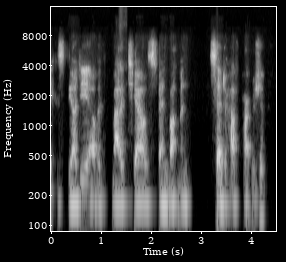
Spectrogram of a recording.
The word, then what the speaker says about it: Malik Thiaw: Okay, that is Malik Thiaw, which we're pronouncing like pros to. Irishmen pronouncing names correctly. Who'd have thunk it? That's how you say that.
